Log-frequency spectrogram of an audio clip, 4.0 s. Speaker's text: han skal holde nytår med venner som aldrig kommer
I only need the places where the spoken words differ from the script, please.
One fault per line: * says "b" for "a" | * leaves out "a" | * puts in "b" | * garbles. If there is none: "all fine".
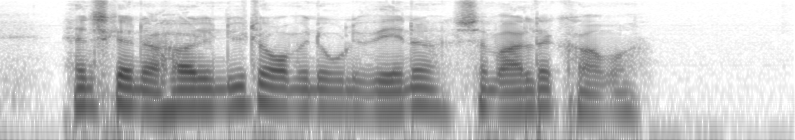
* puts in "nogle"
